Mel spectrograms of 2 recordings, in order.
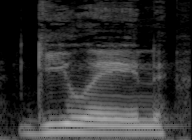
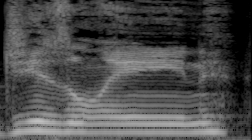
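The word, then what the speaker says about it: Ghislaine: guiley maxwell arrested and it is gelane uh the way i understand that is how you say it it is not gizzling no uh but yeah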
